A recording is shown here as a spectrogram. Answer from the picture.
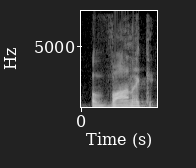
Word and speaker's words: Evonik: thing on this which sounds fairly complicated the Evonik acrylate lighting technology nice job pronouncing that that's accurate so this is a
